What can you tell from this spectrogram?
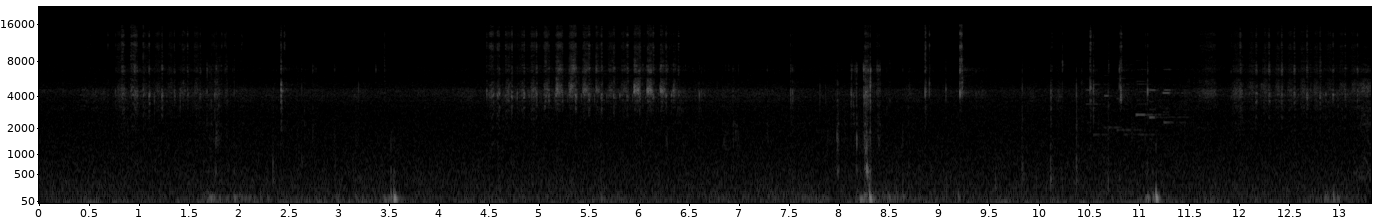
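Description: Faint, scattered clicking and rattling, with a rapid run of clicks lasting about two seconds near the middle and three soft thumps.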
